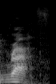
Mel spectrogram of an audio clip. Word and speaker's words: Rath: His surname is actually Rath. R-A-T-H. Well, that's pronounced right.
